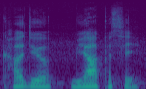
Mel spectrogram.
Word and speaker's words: cardiomyopathy: cardiomyopathy. 여기 primary, 여기 secondary, cardiomyopathy라고 읽을 겁니다.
